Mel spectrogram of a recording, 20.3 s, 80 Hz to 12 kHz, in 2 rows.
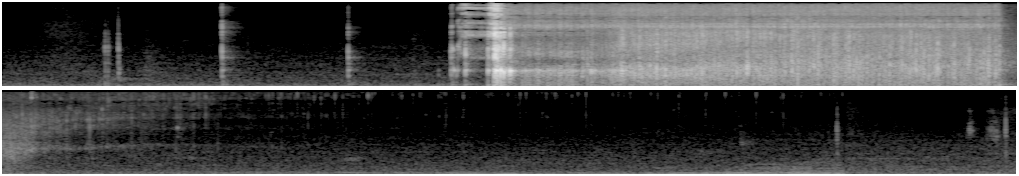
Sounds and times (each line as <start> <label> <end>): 4.5 Sirviendo soda en un vaso de vidrio 13.5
